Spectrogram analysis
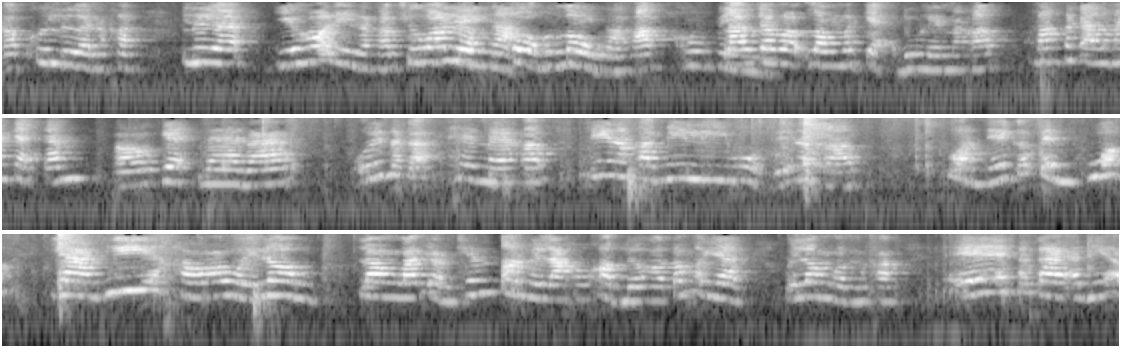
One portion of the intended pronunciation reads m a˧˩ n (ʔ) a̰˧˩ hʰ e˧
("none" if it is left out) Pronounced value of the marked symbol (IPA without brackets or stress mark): k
